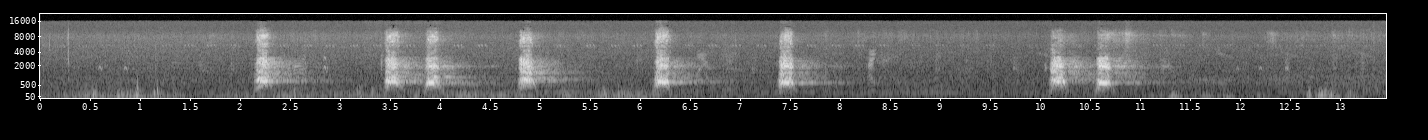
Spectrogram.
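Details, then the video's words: Belgian Sheepdog Claire barking while herding sheep during a lesson, where she is meant to stay out from the flock and work without barking; sharp single and paired barks spaced irregularly over the clip, with faint rustling in the background. "Claire herding and barking"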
